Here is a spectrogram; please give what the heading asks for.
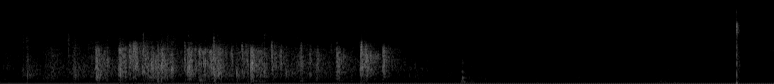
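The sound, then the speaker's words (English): An audience claps to welcome two people as they come forward at a gathering. The applause is a dense, lively burst of about three seconds, then quickly dies away into near silence with a couple of stray sharp clicks. “So let's give them a hand as they come up.”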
